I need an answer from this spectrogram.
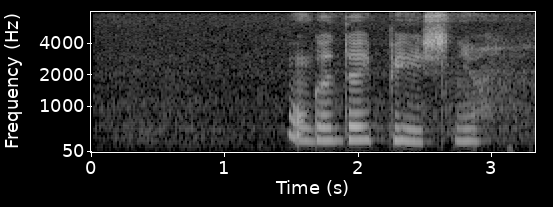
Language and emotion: Russian, sad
